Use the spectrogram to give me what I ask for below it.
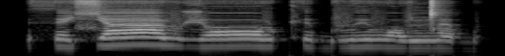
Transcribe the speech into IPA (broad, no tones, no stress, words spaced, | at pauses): θɛɕaːv ʒɔːv ʈʰɘbvɘvɔvŋ͡ǀɐb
